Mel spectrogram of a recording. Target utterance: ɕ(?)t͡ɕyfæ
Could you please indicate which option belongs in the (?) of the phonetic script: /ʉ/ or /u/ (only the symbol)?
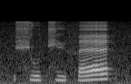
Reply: u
